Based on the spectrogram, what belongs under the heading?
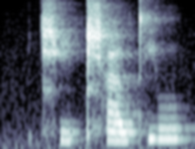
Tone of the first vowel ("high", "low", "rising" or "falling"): low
